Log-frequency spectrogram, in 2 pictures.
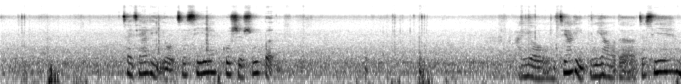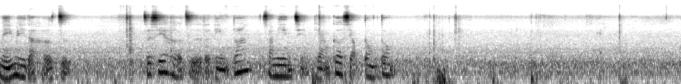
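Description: Paper rustles as a woman handles a cardboard model.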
